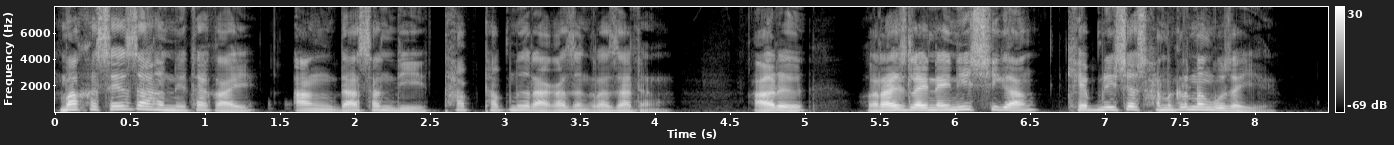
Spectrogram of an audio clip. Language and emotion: Bodo, disgusted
